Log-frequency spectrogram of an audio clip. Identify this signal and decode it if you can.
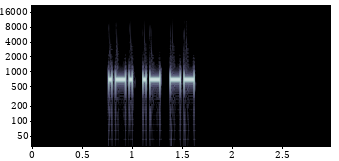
Morse code, heard as a keyed tone, about 34 wpm, 700 Hz. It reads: RAM
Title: USA Call Sign Postfixes - 3 Letters 35wpm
